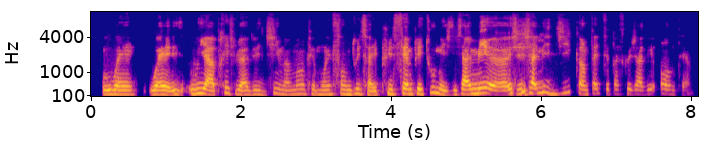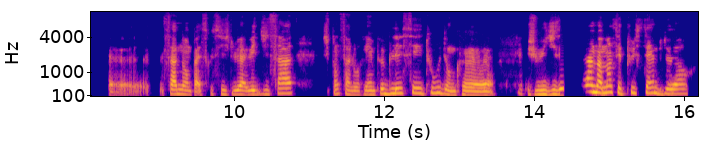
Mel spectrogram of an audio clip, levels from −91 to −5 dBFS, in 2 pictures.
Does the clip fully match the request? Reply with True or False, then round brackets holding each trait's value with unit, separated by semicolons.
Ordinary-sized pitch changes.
True (3.0 semitones)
